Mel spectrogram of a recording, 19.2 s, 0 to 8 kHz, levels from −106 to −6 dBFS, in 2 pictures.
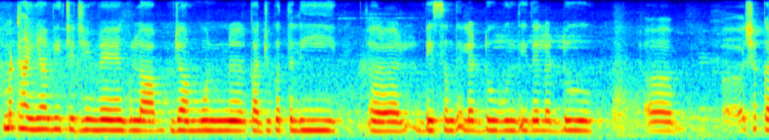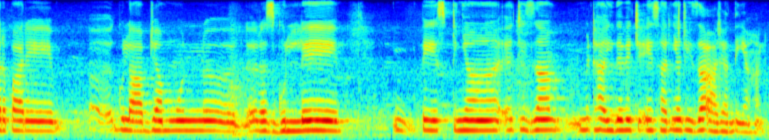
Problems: constant background noise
